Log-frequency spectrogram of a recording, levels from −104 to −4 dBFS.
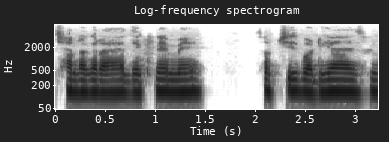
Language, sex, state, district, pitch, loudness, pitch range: Hindi, male, Bihar, Darbhanga, 140 Hz, -19 LUFS, 135-145 Hz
